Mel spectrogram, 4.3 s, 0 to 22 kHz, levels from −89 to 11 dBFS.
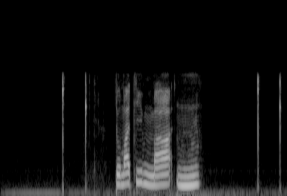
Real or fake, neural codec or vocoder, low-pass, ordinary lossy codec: fake; codec, 16 kHz, 16 kbps, FunCodec, trained on LibriTTS, 50 frames a second; 5.4 kHz; none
